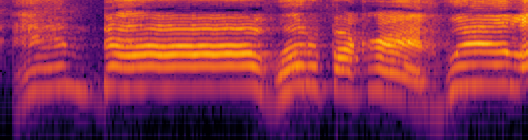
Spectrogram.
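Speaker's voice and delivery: high, loud, drawn-out hollering; crazed high-pitched taunt, very loud; wild retold yell. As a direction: holler it like a reckless driver taunting passengers. Acts out reckless driver yelling.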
